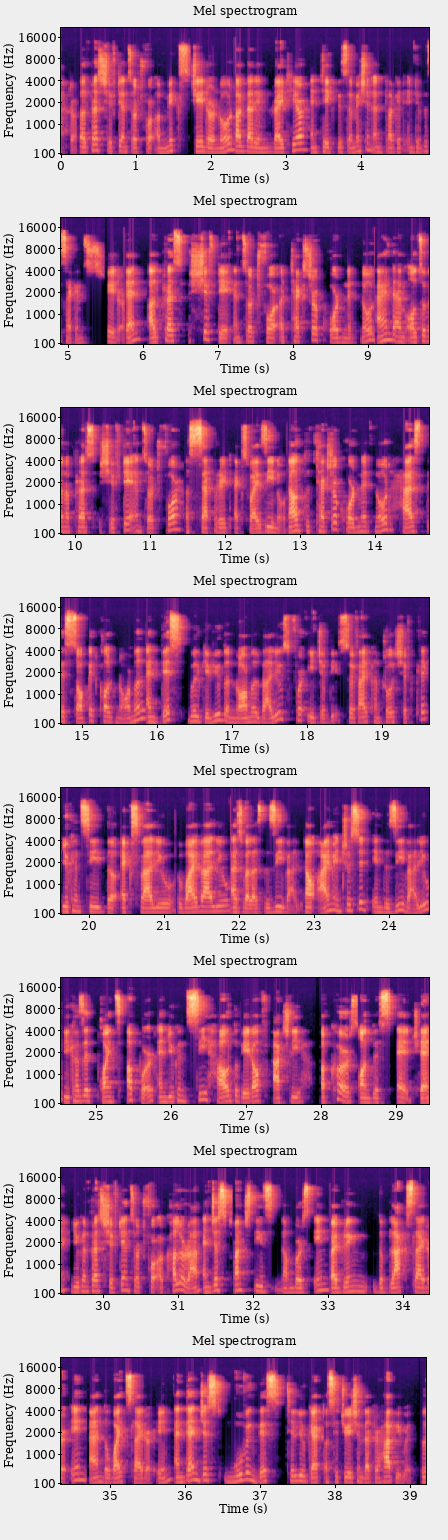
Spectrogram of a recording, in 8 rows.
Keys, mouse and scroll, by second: 0.2 shift+a, 4.0-5.6 drag, 5.7 drag, 6.0 middle click, 6.0 scroll down 1, 6.8 shift+a, 9.0 scroll down 1, 9.1 middle click, 10.3 shift+a, 13.3 click, 15.3-16.1 drag, 18.0 click, 19.0 ctrl+shift+click, 21.1 ctrl+shift+click, 22.3 ctrl+shift+click, 24.5 click, 24.5 scroll down 3, 26.4-27.5 scroll up 3, 26.9 shift+middle click, 29.4 shift+a, 33.1-34.5 drag, 35.3-36.9 drag, 38.6 click, 39.1-39.2 scroll up 7.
